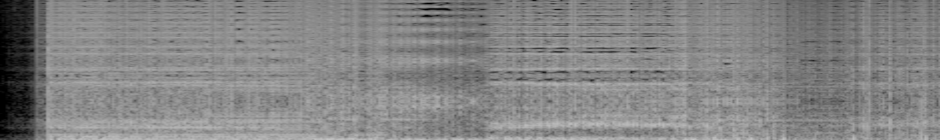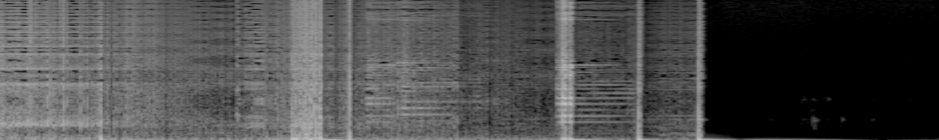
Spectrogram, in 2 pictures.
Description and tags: Circuit-Bent Wiggles Guitar
Noises recorded while circuit-bending a toy electronic "guitar"
bent, glitch, broken-toy, circuit-bending, wiggles, circuit-bent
